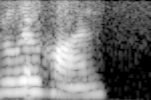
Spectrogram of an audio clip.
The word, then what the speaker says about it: Lujan: I don't think I pronounced your last name right, and I'm really, really sorry. How do you pronounce it? – It's Lujan. – Okay, I was close. – You were very close.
